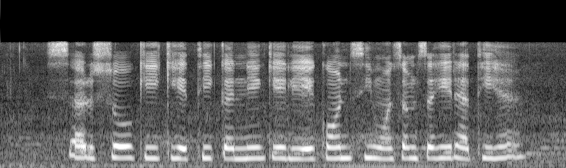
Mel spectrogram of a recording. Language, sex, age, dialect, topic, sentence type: Hindi, female, 18-24, Marwari Dhudhari, agriculture, question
